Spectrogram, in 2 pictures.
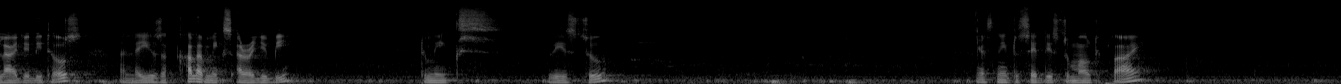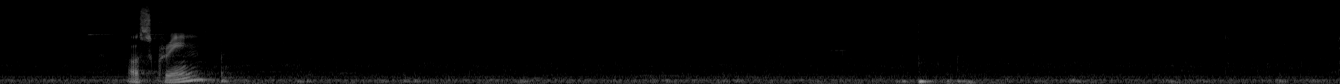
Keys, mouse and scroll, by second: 6.0-7.8 drag, 8.3 ctrl+shift+click, 10.6-15.1 drag, 17.8-20.9 drag, 26.4 click.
